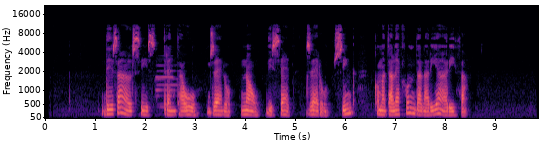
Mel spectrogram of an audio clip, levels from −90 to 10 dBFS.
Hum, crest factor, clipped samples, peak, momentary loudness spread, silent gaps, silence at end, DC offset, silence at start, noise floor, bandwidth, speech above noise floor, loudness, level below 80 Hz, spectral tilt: none; 22 dB; under 0.1%; -4 dBFS; 8 LU; none; 1.4 s; under 0.1%; 1.15 s; -68 dBFS; 11.5 kHz; 44 dB; -24 LUFS; -72 dBFS; -4.5 dB/octave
